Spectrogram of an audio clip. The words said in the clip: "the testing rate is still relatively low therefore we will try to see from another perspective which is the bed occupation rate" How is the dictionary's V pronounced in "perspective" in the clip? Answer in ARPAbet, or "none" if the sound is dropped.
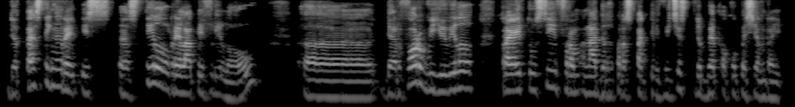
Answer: F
